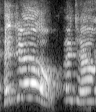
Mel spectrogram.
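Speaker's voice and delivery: imitating passers-by hailing an American; locals calling out. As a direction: sing out the greeting from a passing car. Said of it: "and people pass you".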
